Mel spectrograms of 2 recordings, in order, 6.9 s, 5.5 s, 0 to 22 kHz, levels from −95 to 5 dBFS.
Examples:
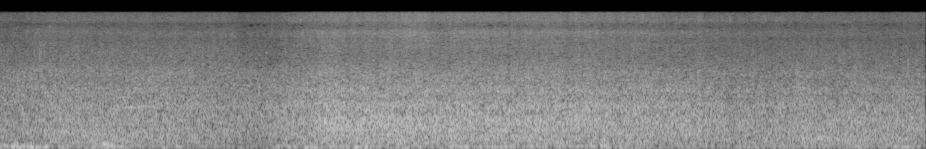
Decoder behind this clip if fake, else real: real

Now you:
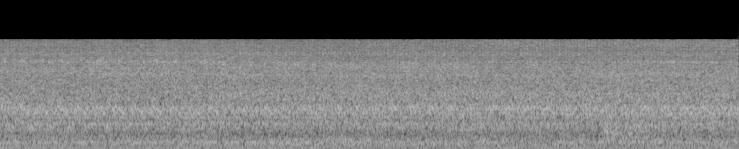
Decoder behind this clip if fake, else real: real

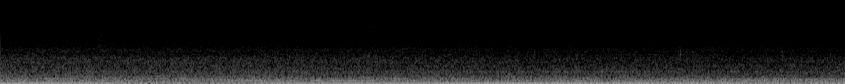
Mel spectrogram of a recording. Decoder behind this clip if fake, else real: real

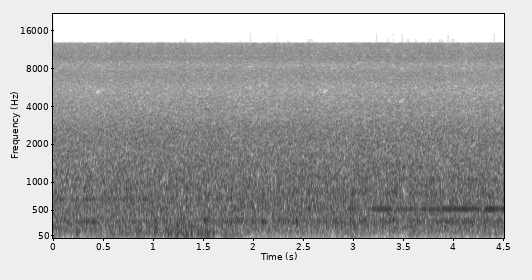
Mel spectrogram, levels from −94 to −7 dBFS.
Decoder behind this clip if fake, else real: real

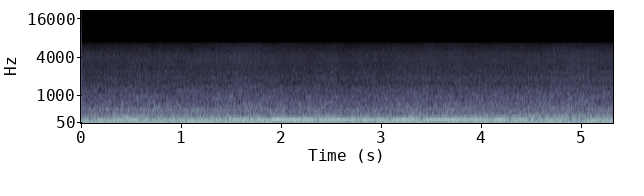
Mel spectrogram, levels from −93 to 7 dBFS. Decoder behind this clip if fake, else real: fake, codec, DAC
